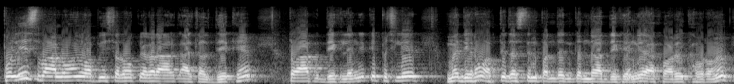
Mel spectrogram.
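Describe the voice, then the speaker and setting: A man speaking as a former judge in a news interview, indignant and emphatic, firing off rhetorical questions. His voice sits a little high but sounds dark and mellow. The echo of the room is clearly audible. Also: fast talker.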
